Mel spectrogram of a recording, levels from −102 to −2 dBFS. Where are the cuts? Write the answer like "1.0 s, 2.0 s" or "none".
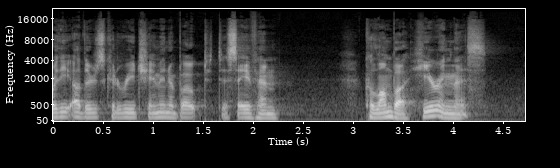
none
